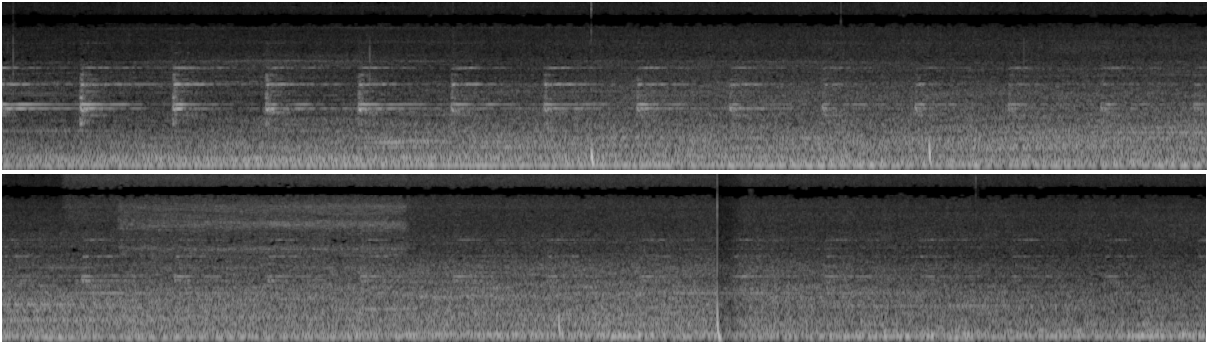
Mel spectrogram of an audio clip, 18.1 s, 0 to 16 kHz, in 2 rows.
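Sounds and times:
diesel locomotive engine: 0.0 - 18.0
heavy rain: 9.5 - 12.4.

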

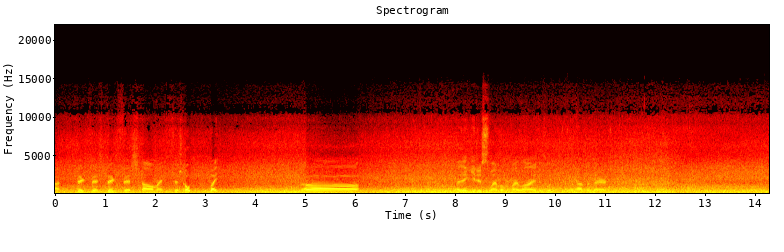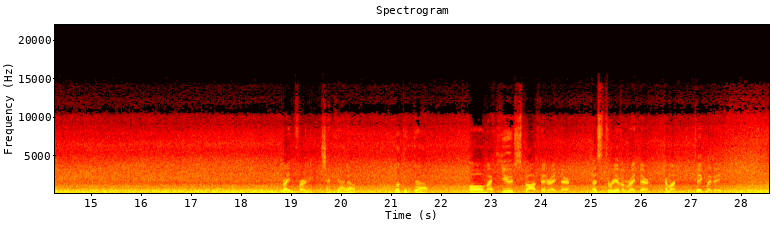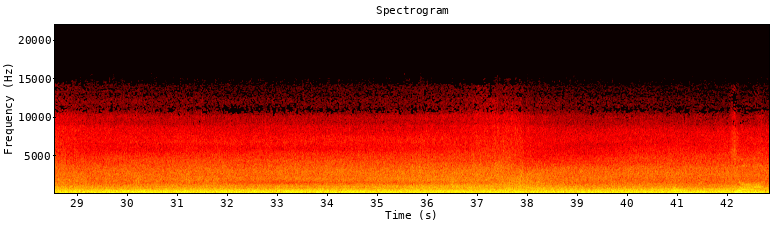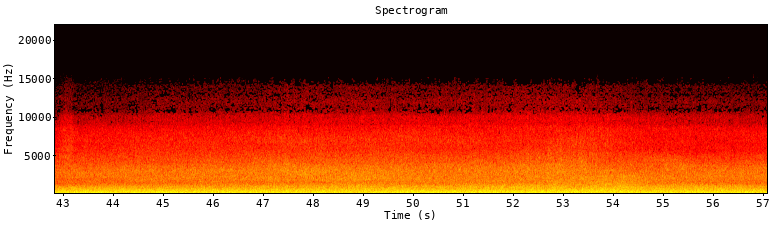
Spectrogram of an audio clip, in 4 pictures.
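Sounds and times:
ocean surf breaking: 0.0 - 57.0
small waves washing over sand: 0.0 - 57.0
wind on microphone: 26.8 - 57.0.

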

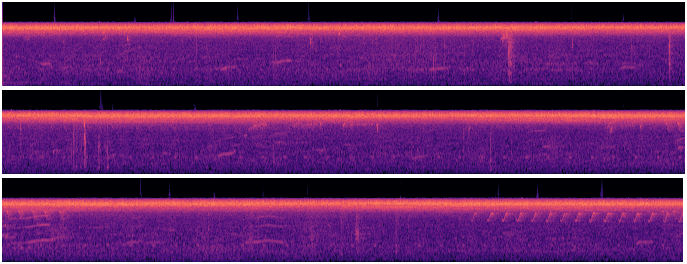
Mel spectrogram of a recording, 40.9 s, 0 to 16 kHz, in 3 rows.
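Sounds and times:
high-pitched insect drone: 0.0 - 40.9.

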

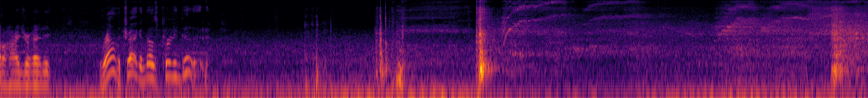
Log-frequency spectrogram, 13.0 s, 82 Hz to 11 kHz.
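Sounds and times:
electric motor whining: 5.9 - 13.0.

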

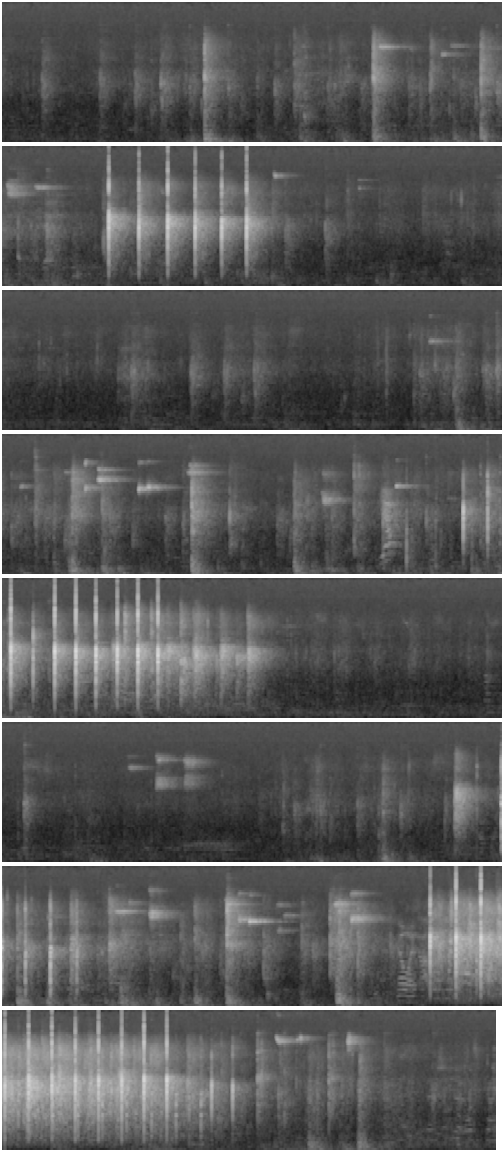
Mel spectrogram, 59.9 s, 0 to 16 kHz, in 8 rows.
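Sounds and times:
sports shoes squeaking: 2.2 - 8.8, 11.4 - 13.4, 21.0 - 30.1, 34.1 - 40.8, 45.2 - 51.2, 56.6 - 58.8.

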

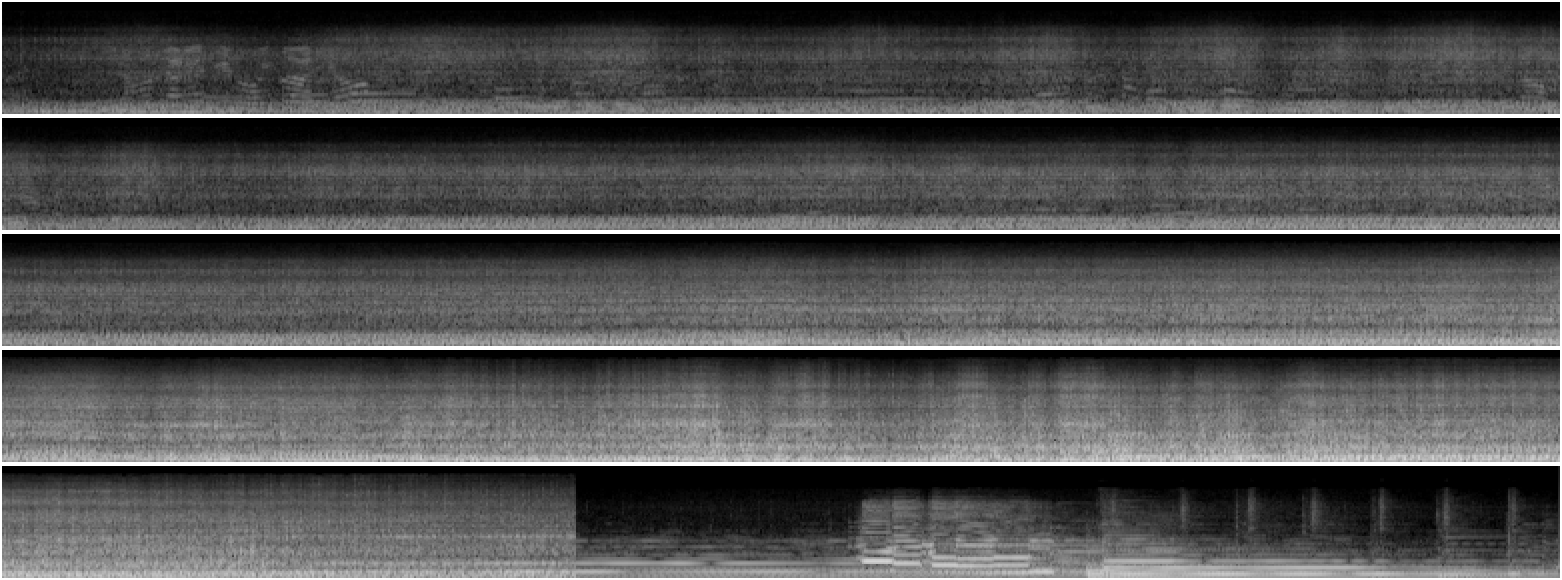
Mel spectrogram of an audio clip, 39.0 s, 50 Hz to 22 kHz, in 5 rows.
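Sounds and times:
model plane propeller engines: 0.0 - 34.1
guitar music: 33.3 - 38.9.

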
